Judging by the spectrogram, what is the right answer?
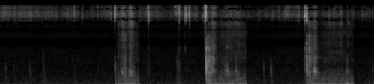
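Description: Kitchen knife cutting raw baby carrots on a plastic cutting board: about four separate, unevenly spaced cuts, each a sharp chop through the hard carrot onto the board, with small clicks of carrots being shifted in between.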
